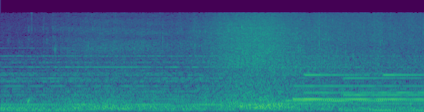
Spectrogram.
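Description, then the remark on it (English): Rain patters and drums steadily on rock and soil, a dense continuous spatter that swells a little louder partway through, with a faint sustained hum underneath. “Rain rattles and drums against rock and soil and seethes into water.”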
